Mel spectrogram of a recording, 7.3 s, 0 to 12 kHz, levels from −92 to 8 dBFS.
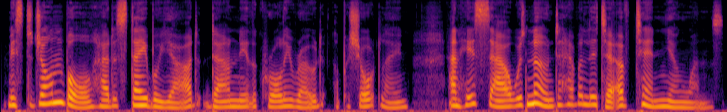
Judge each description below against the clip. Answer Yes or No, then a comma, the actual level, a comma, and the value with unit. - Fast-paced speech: Yes, fast, 240 wpm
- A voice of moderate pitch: No, high, 195 Hz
